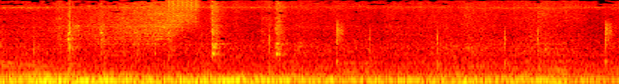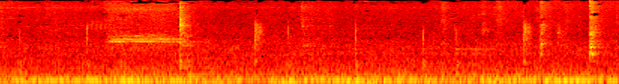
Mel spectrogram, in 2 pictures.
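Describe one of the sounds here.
A spoon stirs and clinks against a metal pot.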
